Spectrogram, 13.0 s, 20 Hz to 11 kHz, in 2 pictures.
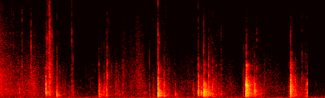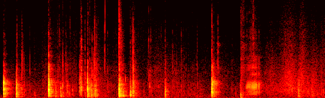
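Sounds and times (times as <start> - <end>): footsteps on hard floor: 2.0 - 10.1.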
